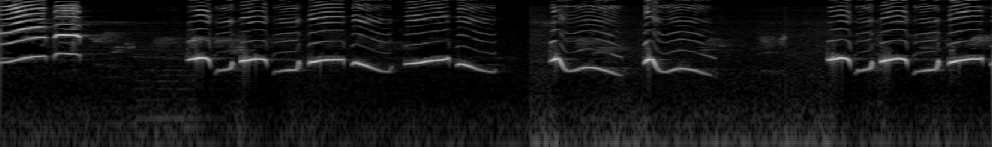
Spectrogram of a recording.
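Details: Many-voiced forest-style laughingthrush song with a female nearby, meant to coach young wild-caught birds. Rich looping whistles come in bursts separated by short gaps, with a faint low rumble underneath.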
